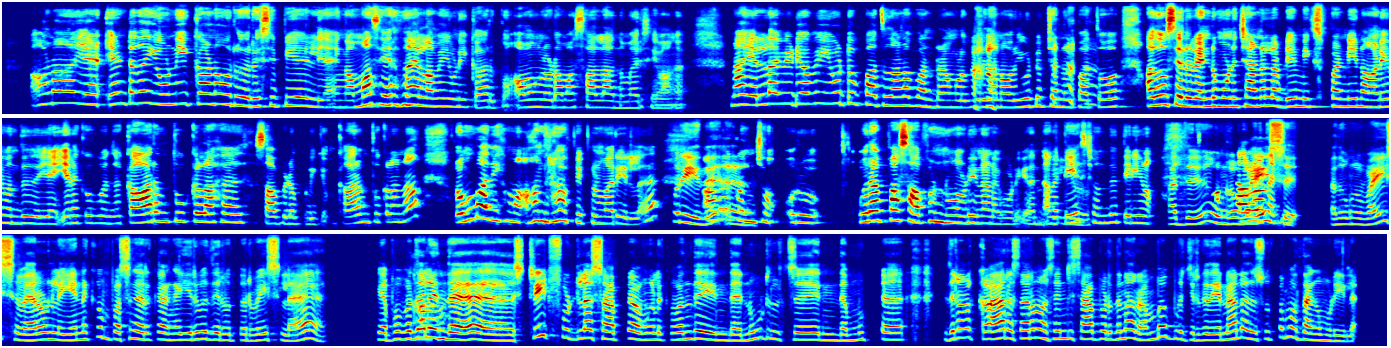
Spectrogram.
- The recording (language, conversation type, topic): Tamil, podcast, சமையல் அல்லது அடுப்பில் சுட்டுப் பொரியல் செய்வதை மீண்டும் ஒரு பொழுதுபோக்காகத் தொடங்க வேண்டும் என்று உங்களுக்கு எப்படி எண்ணம் வந்தது?
- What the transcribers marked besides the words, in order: in English: "ரெசிபியே"; laugh; in English: "மிக்ஸ்"; laughing while speaking: "ஆந்திரா பீப்பிள்"; lip trill; in English: "ஸ்ட்ரீட் ஃபுட்லாம்"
